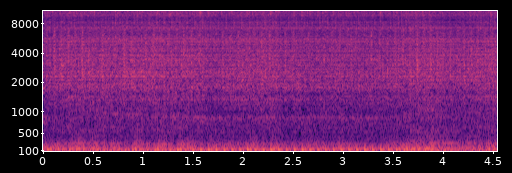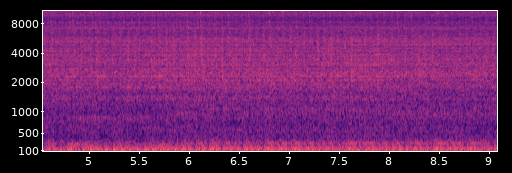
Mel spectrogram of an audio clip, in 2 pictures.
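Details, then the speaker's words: Harley-Davidson on a shop dyno in Kingman, Arizona, owner chasing a clunking noise: heavy, loud V-twin thrum under load with a rough rumbling growl underneath. Worn transmission bearings growling, replaced. "when I went to that Far Side you could hear those bearings growling in there"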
